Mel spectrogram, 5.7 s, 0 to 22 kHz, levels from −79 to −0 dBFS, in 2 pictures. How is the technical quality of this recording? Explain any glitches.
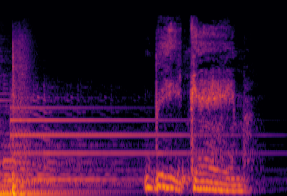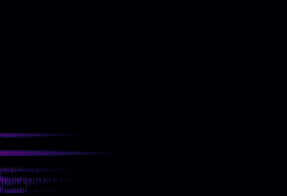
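No glitches or technical faults can be heard here.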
